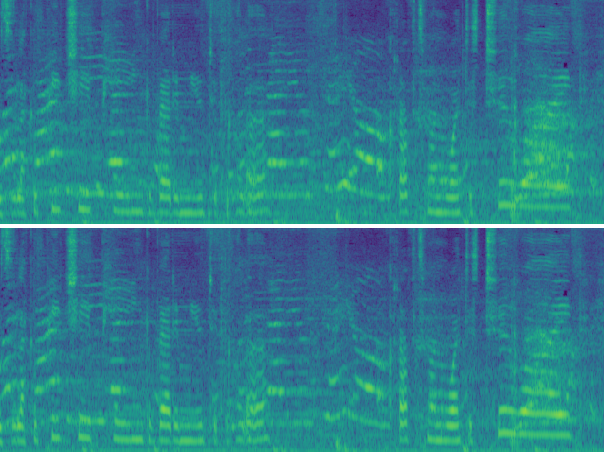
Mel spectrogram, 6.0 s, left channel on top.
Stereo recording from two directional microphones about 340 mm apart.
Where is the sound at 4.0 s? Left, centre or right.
Centre.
